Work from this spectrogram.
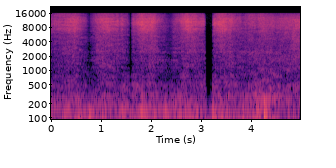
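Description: A thin, flat brown paper envelope is held in front of a microphone and scratched with fingertips and nails. The result is a continuous, low, rubbing scratch with a soft hiss, briefly broken by short pauses.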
